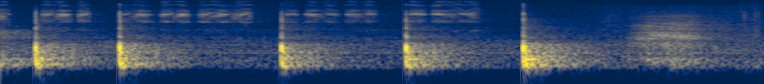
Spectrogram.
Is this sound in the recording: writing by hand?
yes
